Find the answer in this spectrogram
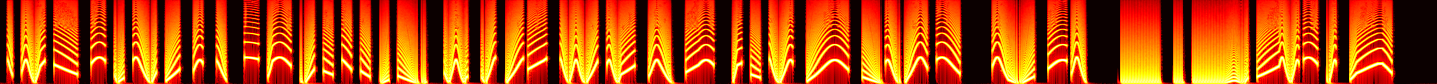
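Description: Phase Plant synth lead playing a gated pattern of short, chopped notes whose pitch swoops up and down in rapid arcs. A sine LFO with randomised speed drives the pitch, giving the irregular, psychedelic hi-tech psytrance effect. About three quarters of the way through comes a short stretch of buzzy, stuttering lower tone.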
